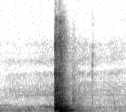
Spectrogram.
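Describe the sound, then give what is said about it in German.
A door is shut in a back room with a single solid thud: one brief, loud impact that quickly fades to quiet, with no voices. “Mach die Tür zu”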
